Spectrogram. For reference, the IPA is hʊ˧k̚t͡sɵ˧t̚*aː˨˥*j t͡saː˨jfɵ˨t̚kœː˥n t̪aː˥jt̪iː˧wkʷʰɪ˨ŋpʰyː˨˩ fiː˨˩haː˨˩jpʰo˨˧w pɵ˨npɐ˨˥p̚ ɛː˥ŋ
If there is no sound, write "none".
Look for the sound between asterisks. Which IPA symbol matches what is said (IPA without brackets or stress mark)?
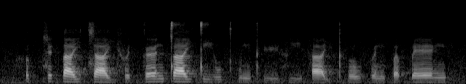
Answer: aː˨˥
